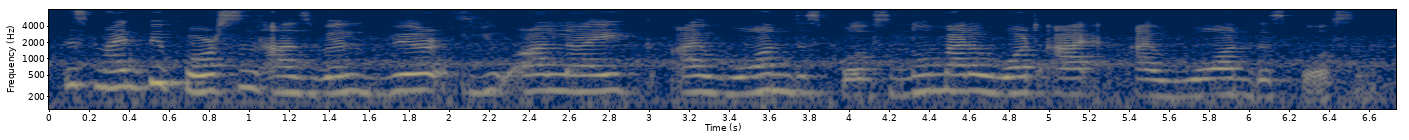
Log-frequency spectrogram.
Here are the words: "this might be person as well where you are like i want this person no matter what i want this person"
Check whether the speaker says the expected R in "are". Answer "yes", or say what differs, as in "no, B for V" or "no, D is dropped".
yes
